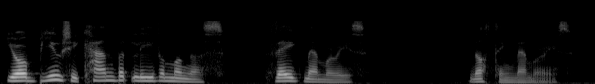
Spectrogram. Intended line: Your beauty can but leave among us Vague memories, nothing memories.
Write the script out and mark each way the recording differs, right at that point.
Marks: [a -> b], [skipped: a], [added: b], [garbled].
Your beauty can but leave among us Vague memories, nothing memories.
